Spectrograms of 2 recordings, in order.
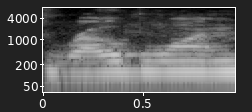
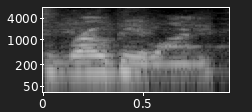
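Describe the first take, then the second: First: The first part is said as one syllable. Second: The first part is said as two syllables. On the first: The speaker calls it wrong. "I thought it was Robe One" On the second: The speaker calls it right. "this fellow pronounced it as Roby One"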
